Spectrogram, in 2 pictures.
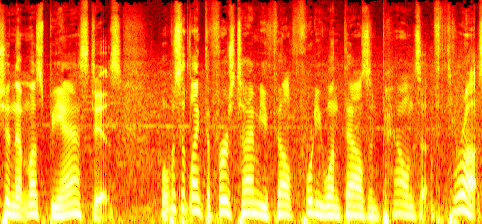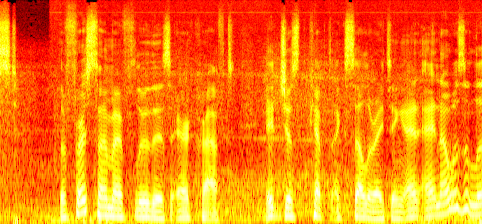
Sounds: Heavy engine (low frequency), Vehicle, Speech, Aircraft, Engine

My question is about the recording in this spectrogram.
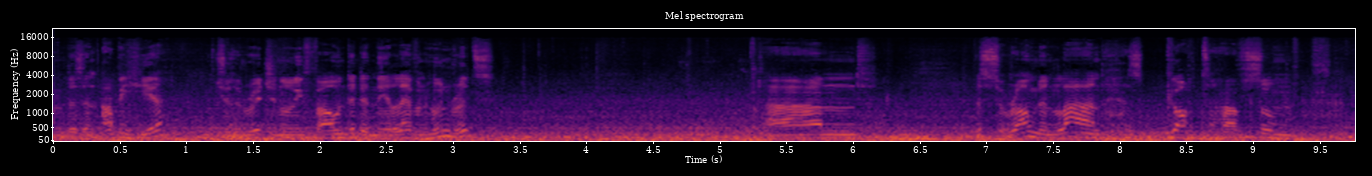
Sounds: Speech

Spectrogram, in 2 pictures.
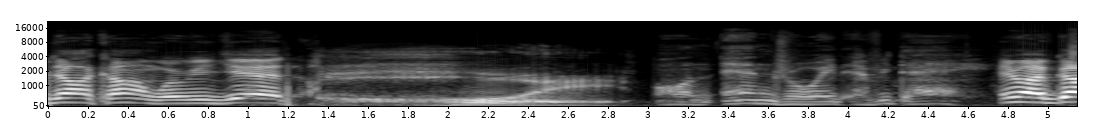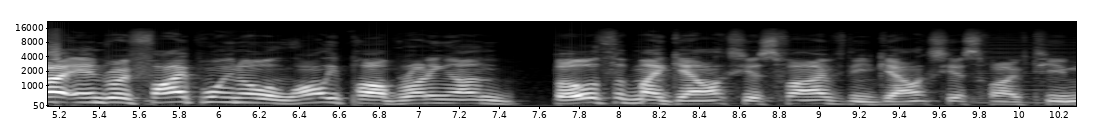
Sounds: Speech, inside a small room

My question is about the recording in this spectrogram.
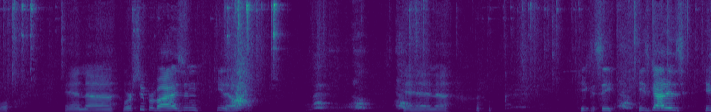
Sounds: Speech, Animal, Dog

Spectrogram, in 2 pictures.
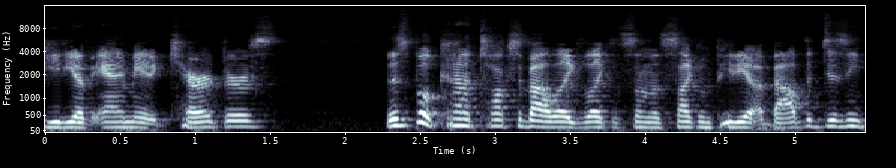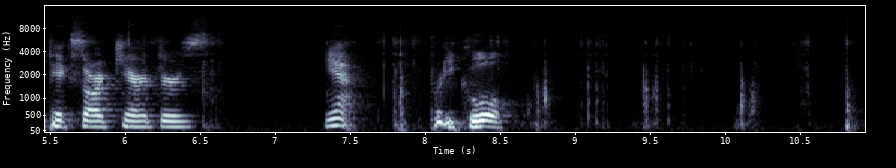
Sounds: Speech, inside a small room

